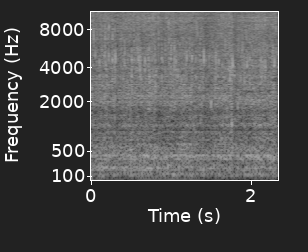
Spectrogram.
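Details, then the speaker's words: GE top-load HE washing machine with lid lock modified, small load of clothes and soap, filling: steady hiss of water rushing into the tub with no buzzing, knocking or hammering; normal water fill. "just some random clothes in there. And I'm going to let this cycle. There's, just low amount of clothes, some soap in there. I'm going to let it fill up."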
